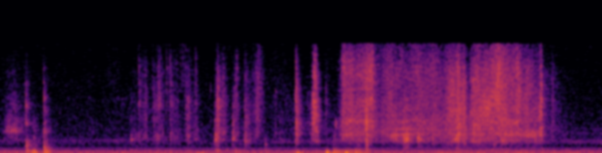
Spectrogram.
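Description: Scattered light clicks and taps of painting tools, then about two seconds of dry rubbing hiss as a sheet of painting paper is slid and turned on the table.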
